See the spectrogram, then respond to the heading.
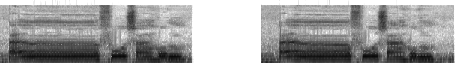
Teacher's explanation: Anfusahum, nun mati bertemu fa, dengung.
